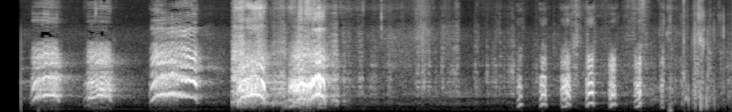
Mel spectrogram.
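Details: Central Asian Shepherd puppies giving several drawn-out, wavering whines and yelps in the first four seconds, then a quick run of short, sharp yips repeated about twice a second near the end.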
